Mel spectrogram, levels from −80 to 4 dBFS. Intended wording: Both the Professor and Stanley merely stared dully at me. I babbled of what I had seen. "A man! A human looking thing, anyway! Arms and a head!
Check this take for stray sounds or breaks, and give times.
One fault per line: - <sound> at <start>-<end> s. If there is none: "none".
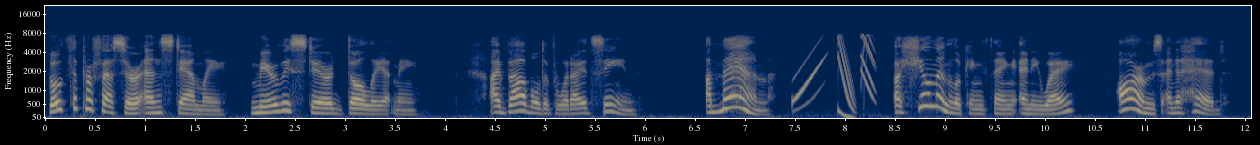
- chirp at 7.5-8.3 s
